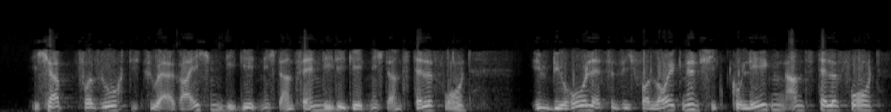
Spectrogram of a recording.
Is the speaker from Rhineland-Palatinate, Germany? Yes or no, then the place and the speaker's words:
no; Cologne, North Rhine-Westphalia, Germany; now in Siegen, Germany; Aber die kommen aus dem Rheinland, Köln. Ich bin ja auch Kölner.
